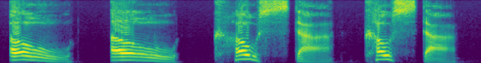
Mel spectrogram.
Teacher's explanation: En la primera palabra costa, la o es una o larga inglesa. Es un ditongo. Es como si fuera o u.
